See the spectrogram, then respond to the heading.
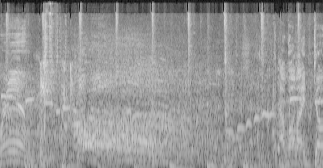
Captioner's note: everyone groans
